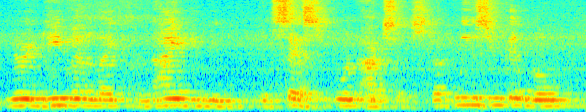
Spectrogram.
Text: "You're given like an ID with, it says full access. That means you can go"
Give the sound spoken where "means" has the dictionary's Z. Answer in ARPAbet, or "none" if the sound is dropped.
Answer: S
